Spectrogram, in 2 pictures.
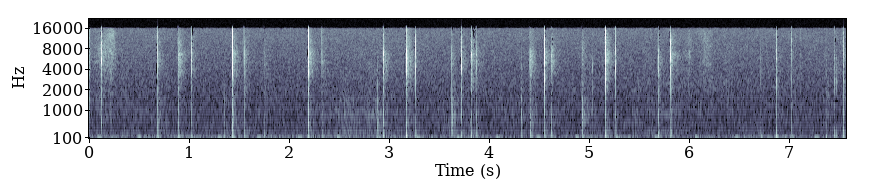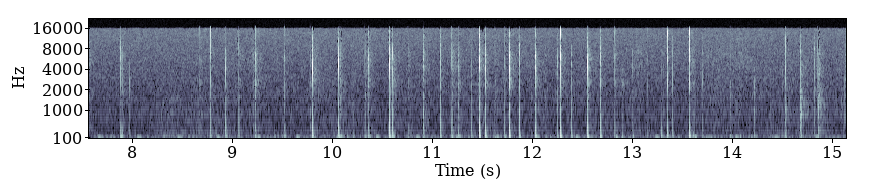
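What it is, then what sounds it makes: Plastic cosmetic tube. A dark green plastic cream tube is held in the hand and tapped and clicked along its surface with fingernails. Sharp, bright, dry clicks come in quick, irregular runs with almost no ring, over a faint low hum.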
